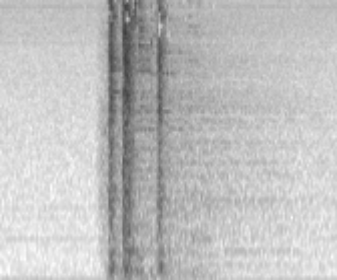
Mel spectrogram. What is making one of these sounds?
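A metal sword clangs onto a stone floor and rings.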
